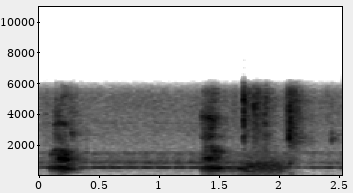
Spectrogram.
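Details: Riley, a Norfolk Terrier puppy, vocalises while playing with and talking to tennis balls: two rough growling yaps about a second apart, the second trailing into a longer grumble, over a steady indoor hum.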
